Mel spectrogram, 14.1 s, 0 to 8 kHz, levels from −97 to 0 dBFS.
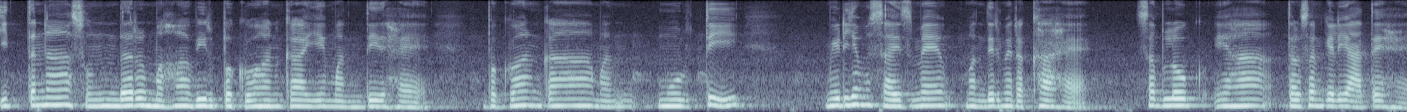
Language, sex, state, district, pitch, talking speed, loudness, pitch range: Hindi, male, Jharkhand, Jamtara, 170 Hz, 115 wpm, -16 LUFS, 160-180 Hz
